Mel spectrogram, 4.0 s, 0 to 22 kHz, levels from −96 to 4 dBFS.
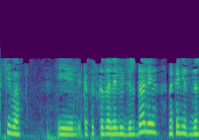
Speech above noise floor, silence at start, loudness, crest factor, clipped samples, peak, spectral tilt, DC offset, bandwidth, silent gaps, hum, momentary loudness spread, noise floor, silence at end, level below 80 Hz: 21 dB; 0.05 s; -16 LUFS; 14 dB; under 0.1%; -2 dBFS; -11 dB/octave; under 0.1%; 4 kHz; none; none; 9 LU; -36 dBFS; 0 s; -44 dBFS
